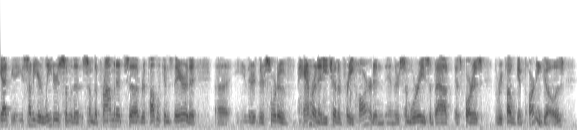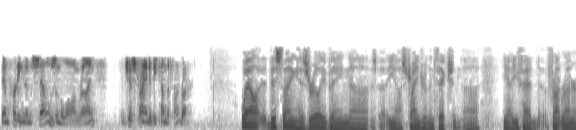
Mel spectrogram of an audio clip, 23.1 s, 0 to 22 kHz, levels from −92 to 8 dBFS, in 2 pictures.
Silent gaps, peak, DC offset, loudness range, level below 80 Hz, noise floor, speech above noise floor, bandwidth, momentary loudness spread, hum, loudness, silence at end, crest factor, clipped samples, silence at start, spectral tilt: none; -8 dBFS; under 0.1%; 5 LU; -36 dBFS; -59 dBFS; 32 dB; 5 kHz; 12 LU; none; -26 LUFS; 0 s; 18 dB; under 0.1%; 0 s; -10 dB/octave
